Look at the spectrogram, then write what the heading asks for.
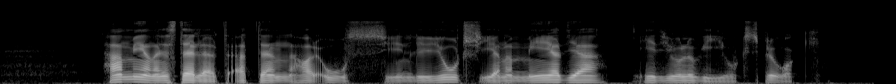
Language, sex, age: Swedish, male, 42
